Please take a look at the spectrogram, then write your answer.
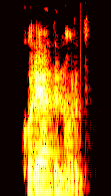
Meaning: North Korea (a country in East Asia, whose territory consists of the northern part of Korea; official name: Republica Populară Democratică a Coreei)
- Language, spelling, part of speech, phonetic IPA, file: Romanian, Coreea de Nord, proper noun, [koˈre.e̯a.deˌnord], LL-Q7913 (ron)-Coreea de Nord.wav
